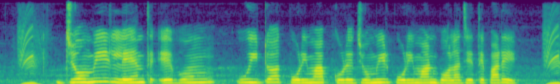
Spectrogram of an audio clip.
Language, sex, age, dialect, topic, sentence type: Bengali, female, 18-24, Rajbangshi, agriculture, question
